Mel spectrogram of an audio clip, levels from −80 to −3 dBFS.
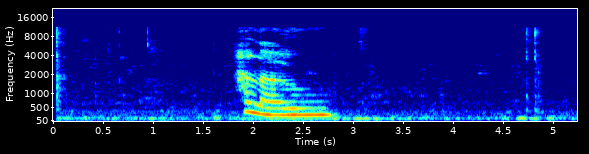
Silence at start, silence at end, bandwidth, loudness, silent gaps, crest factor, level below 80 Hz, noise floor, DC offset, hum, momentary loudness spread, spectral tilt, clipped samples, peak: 0.05 s; 0.2 s; 11.5 kHz; -25 LUFS; none; 18 dB; -60 dBFS; -56 dBFS; under 0.1%; none; 27 LU; -5 dB/octave; under 0.1%; -12 dBFS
